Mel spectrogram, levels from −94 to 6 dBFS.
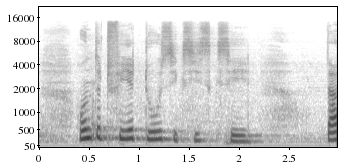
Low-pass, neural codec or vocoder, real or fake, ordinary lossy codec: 14.4 kHz; none; real; none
